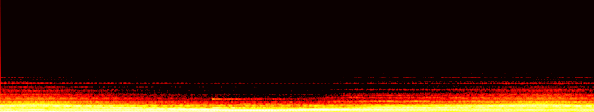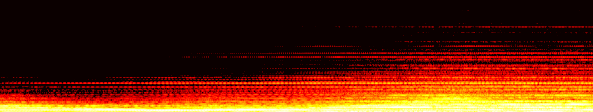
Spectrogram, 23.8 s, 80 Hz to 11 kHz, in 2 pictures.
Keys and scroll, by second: 4.5 4, 6.7 2, 21.4 ].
